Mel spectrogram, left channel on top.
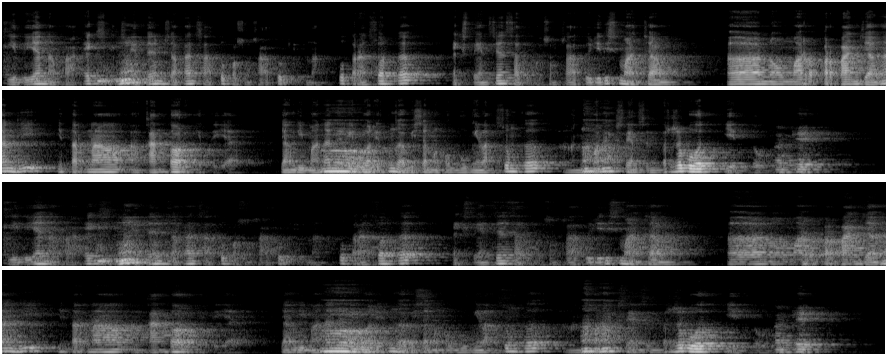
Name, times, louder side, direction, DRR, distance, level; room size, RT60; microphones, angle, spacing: voice 1, 0.1-0.9 1.3-3.1 3.5-4.1 4.7-5.1 5.6-6.7 7.3-10.7 11.0-11.2 11.6-16.5, left 3 dB, 80° left, 4 dB, 0.3 m, -27 dB
voice 2, 0.9-1.3 12.0-12.5 14.6-14.9 16.6-16.8, equal, 35° right, -13 dB, 0.8 m, -22 dB
2.8 x 2.3 x 2.6 m, 1.0 s
head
